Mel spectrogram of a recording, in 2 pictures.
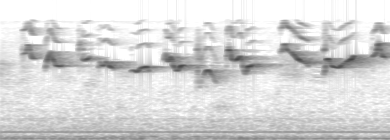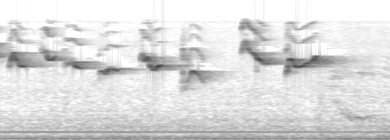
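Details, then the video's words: Ultramarine grosbeak, a caged male that had just mated and was set out to sing, pours out a long unbroken run of quick whistled slurs stepping down in pitch, over a steady low electrical hum. "Azulão Maluco 🤪 do amigo Elson 🇺🇸 esse é máquina 🇧🇷"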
